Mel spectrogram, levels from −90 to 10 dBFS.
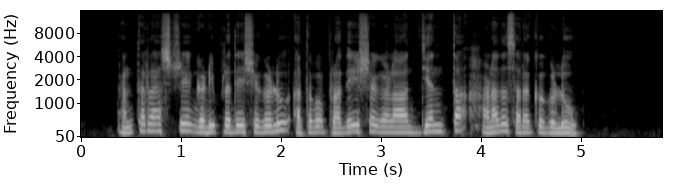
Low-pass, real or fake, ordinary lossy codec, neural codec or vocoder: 14.4 kHz; real; none; none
